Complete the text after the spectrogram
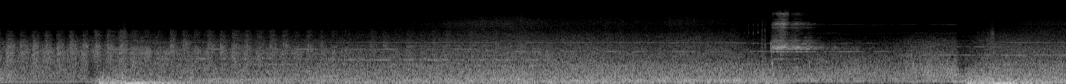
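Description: Heavy ship guns fire with loud, deep booms.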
